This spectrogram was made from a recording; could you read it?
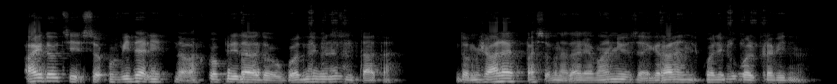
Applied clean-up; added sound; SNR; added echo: neural mask model Resemble Enhance denoiser.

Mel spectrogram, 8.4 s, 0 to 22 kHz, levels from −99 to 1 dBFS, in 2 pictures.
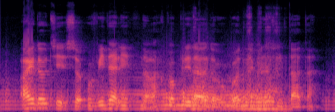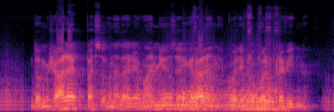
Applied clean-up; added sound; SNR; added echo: none; Buzz; 3 dB; none.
